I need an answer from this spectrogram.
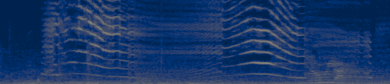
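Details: Sika deer fawn at Nara Park near Todaiji's Great South Gate, Japan, heard calling for the first time; two thin, high, whistled bleats that slide downward, each about a second long, with a softer third call and faint background murmur.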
